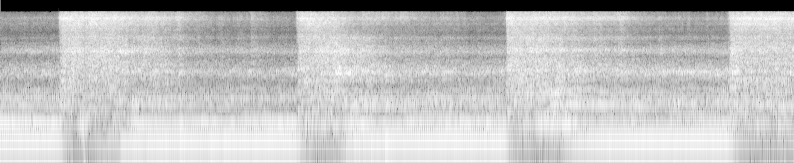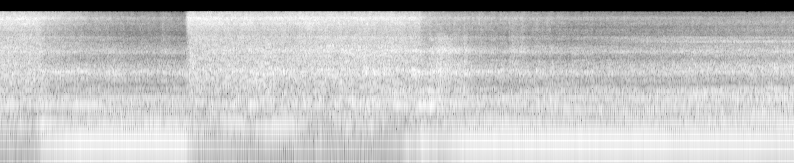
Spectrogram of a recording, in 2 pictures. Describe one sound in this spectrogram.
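Ground material sprays and hisses out of a crusher in bursts.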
